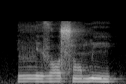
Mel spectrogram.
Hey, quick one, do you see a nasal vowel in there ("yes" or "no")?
yes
